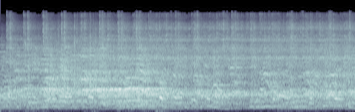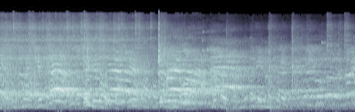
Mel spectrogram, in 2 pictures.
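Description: Handball match sound in a sports hall: players' and spectators' voices calling out, with the ball bouncing on the court and short knocks throughout.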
